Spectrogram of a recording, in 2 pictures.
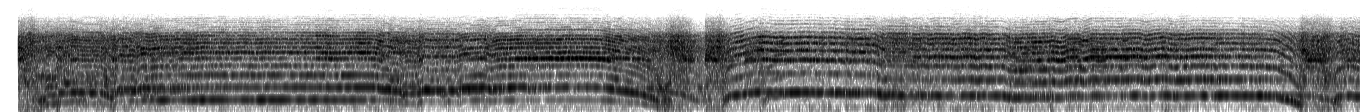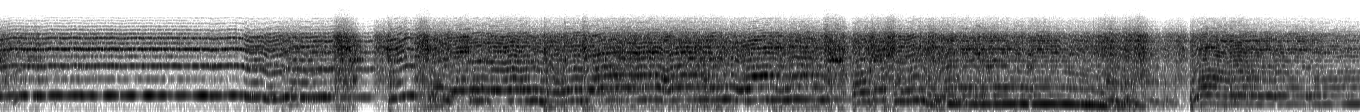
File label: effected voice only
